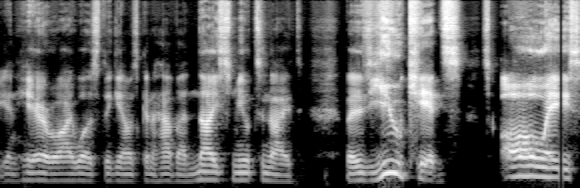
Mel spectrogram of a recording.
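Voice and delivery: contemptuous, sneering gangster villain voice. Voicing a mobster villain confronting some kids: sneering villain voice. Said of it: "he sneers at a lot of".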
